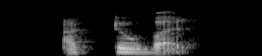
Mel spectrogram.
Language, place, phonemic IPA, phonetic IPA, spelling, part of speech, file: Hindi, Delhi, /ək.ʈuː.bəɾ/, [ɐk.ʈuː.bɐɾ], अक्टूबर, noun, LL-Q1568 (hin)-अक्टूबर.wav
- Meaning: October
